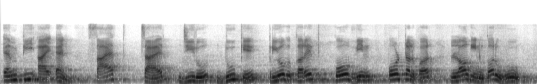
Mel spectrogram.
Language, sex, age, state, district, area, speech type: Maithili, male, 30-45, Bihar, Darbhanga, rural, read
